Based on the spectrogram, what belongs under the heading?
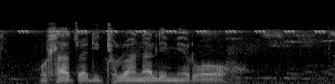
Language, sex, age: Southern Sotho, male, 29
